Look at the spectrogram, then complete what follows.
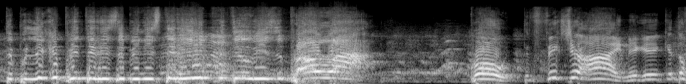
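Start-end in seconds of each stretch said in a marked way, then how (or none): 0.0-3.7 mock African accent, higher and louder; booming fake African-accent speech; Forrest Whitaker's accent. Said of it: "Why is Forrest Whitaker talking like this".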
